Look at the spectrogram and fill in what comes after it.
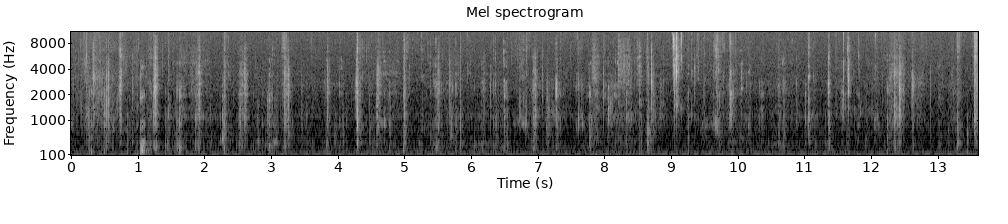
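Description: Close-up eating sounds of a Nashville hot fried chicken sandwich: a bite through the crispy breaded chicken and bun, then chewing full of crisp crunches and wet mouth clicks, and another bite near the end.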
